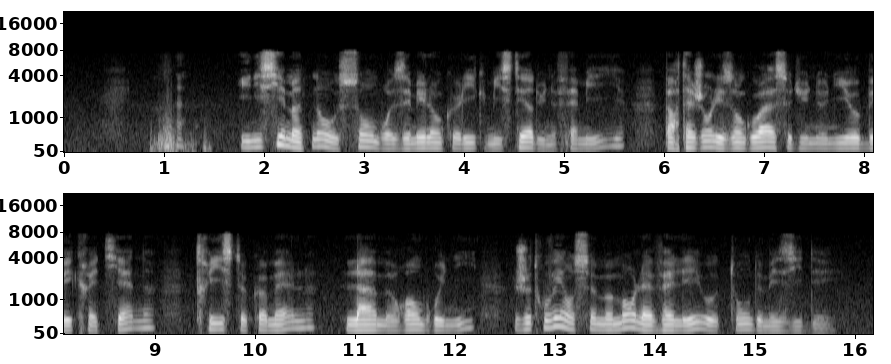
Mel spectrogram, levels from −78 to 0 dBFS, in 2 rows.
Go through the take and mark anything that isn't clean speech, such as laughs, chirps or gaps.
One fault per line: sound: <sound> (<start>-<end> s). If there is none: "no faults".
sound: laugh (0.8-1.5 s)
